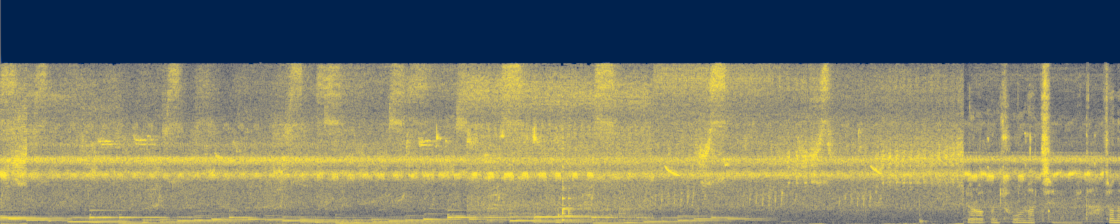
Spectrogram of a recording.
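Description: Background music of slow held melodic notes, fading out about ten seconds in, over a steady high chorus of insects that carries on after the music stops. Near the end a woman's voice starts speaking.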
